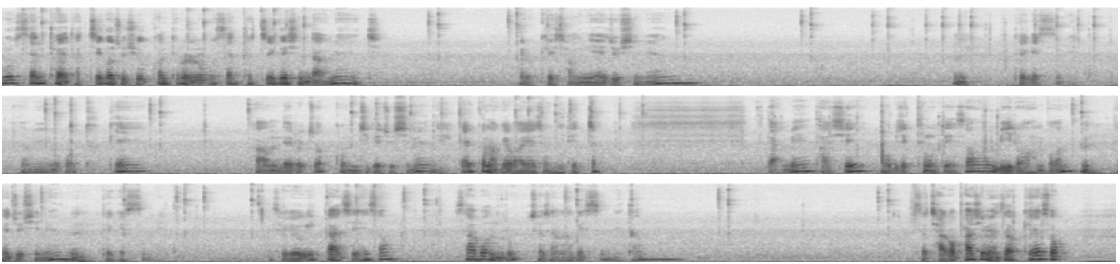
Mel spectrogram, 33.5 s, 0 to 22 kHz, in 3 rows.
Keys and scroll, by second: 10.0 alt+w, 11.0 alt+2, 15.2 alt+`, 17.7 alt+`, 19.9 ctrl+alt+`, 20.9 ctrl+e, 32.3 Delete, 32.5 4.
